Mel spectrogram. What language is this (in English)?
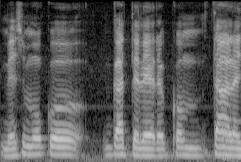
Wolof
